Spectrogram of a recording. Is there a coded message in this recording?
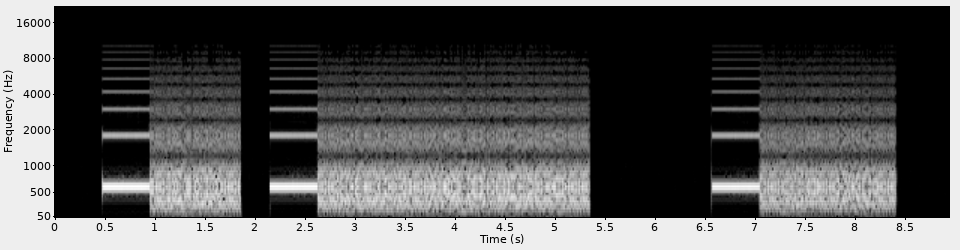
Yes: POCSAG pager data (1200 baud) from 0.5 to 8.4 s, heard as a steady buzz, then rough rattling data.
